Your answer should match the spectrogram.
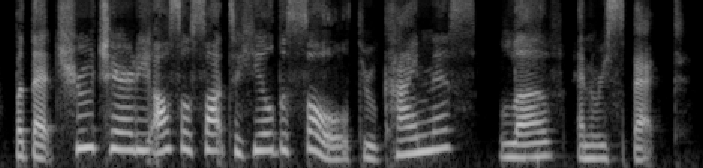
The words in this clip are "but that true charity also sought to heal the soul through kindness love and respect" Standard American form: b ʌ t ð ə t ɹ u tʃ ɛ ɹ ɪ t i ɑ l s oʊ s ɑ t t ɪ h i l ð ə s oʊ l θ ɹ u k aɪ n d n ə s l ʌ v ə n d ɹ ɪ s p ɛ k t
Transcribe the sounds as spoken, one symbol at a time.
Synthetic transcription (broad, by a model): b ʌ t ð ə t ɹ u tʃ ɛ ɹ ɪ t i ɑ l s oʊ s ɑ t t ɪ h i l ð ə s oʊ l θ ɹ u k aɪ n n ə s l ʌ v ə n ɹ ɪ s p ɛ k t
